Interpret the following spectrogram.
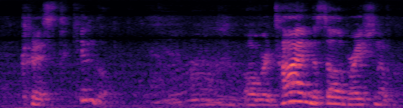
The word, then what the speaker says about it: Christkindl: In Germany, Christ child is said Christkindl.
